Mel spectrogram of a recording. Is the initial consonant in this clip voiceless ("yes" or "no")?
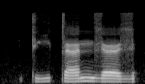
yes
